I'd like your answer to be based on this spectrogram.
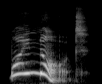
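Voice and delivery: very high, insistent question; aunt scolding her nephew; aunt demanding. A narrator's reading. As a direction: fists on hips, why not. Aunt hands on hips.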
